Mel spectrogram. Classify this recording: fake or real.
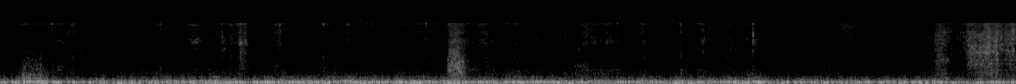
fake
